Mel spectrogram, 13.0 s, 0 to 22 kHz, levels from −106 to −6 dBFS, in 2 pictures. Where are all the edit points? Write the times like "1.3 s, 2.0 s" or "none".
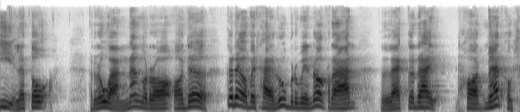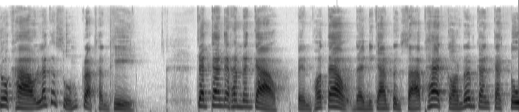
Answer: none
